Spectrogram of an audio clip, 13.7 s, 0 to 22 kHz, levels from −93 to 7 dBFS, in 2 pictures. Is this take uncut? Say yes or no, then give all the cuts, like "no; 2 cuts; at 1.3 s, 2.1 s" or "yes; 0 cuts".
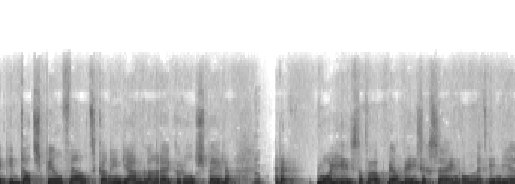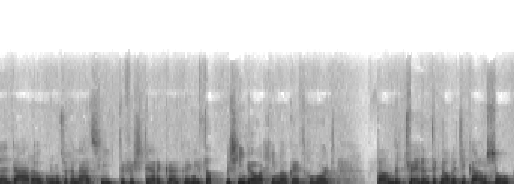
yes; 0 cuts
